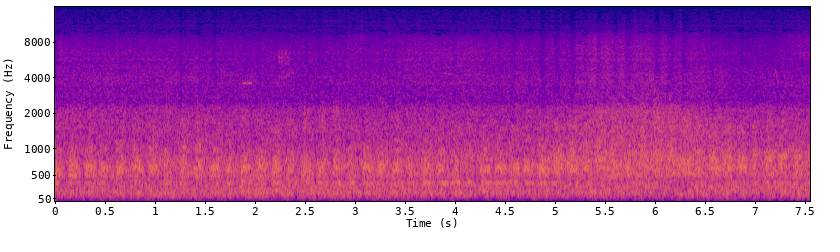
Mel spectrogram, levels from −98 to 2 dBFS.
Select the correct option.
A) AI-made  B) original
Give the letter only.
B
